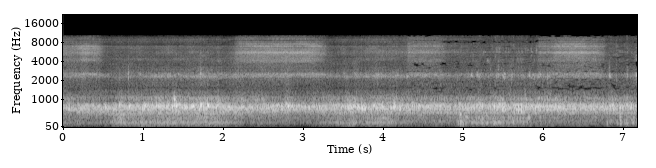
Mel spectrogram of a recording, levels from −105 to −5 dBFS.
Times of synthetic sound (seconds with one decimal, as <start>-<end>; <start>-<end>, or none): 0.0-4.3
